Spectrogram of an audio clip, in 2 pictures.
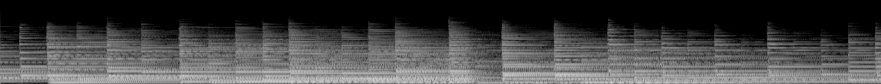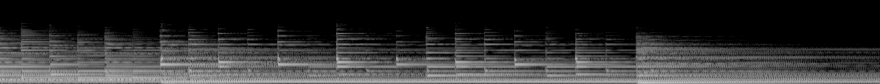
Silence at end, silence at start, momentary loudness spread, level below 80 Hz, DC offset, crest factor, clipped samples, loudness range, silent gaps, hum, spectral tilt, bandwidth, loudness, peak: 0 s; 0 s; 9 LU; -38 dBFS; under 0.1%; 16 dB; under 0.1%; 7 LU; none; none; -8 dB/octave; 7.4 kHz; -20 LUFS; -2 dBFS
